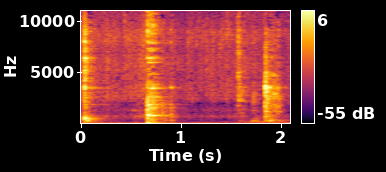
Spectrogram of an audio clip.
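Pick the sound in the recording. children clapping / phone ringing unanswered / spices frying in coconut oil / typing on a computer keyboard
spices frying in coconut oil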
